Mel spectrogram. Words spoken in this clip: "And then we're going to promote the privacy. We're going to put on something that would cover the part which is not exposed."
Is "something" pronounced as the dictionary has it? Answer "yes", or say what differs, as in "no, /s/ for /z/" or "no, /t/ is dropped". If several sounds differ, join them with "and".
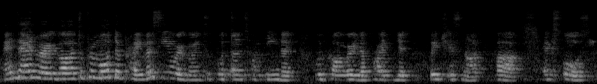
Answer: no, /t/ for /θ/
